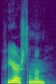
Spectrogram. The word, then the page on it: feursnanan: gaelic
